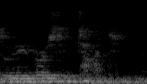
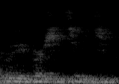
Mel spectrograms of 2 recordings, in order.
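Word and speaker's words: אוניברסיטת: So the spelling of that word, University of Tel Aviv, is Universitat, not Universitit. The kamatze ending word in the construct form, university, now University of, becomes a patakta, Universitat, University of Tel Aviv, Universitat Tel Aviv.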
